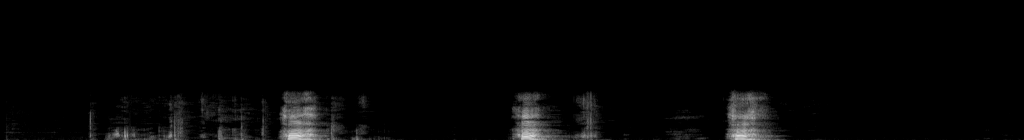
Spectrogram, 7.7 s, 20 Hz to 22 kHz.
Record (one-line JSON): {"exhalation_length": "7.7 s", "exhalation_amplitude": 29174, "exhalation_signal_mean_std_ratio": 0.22, "survey_phase": "beta (2021-08-13 to 2022-03-07)", "age": "45-64", "gender": "Male", "wearing_mask": "No", "symptom_none": true, "smoker_status": "Never smoked", "respiratory_condition_asthma": false, "respiratory_condition_other": false, "recruitment_source": "REACT", "submission_delay": "3 days", "covid_test_result": "Negative", "covid_test_method": "RT-qPCR", "influenza_a_test_result": "Unknown/Void", "influenza_b_test_result": "Unknown/Void"}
